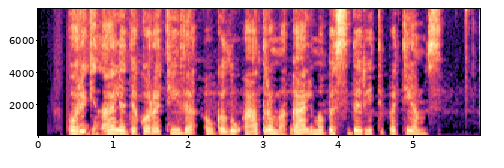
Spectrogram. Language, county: Lithuanian, Vilnius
